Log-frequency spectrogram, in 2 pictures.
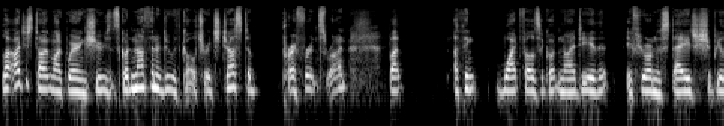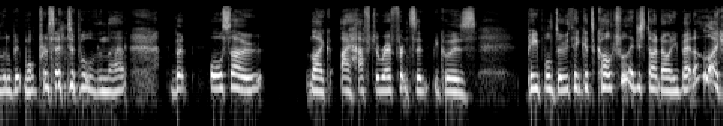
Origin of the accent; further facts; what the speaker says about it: Australia; I'm Australian. In fact, I'm Aboriginal."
